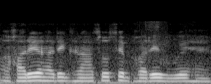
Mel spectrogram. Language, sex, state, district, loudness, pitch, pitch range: Hindi, male, Bihar, Saran, -15 LUFS, 155 Hz, 150-170 Hz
